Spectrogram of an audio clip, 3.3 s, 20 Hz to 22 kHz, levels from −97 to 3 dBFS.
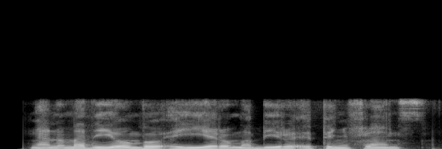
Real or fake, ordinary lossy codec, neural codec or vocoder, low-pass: fake; none; codec, 16 kHz, 6 kbps, DAC; 7.2 kHz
